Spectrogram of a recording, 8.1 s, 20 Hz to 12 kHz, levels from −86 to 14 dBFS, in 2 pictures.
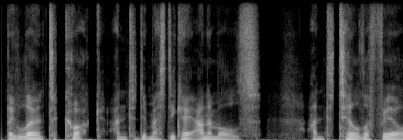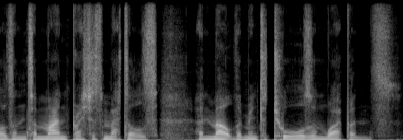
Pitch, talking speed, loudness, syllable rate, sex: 115 Hz, 185 wpm, -20 LUFS, 5.3 syllables/s, male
